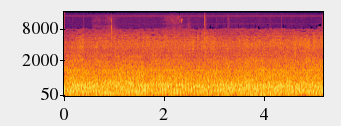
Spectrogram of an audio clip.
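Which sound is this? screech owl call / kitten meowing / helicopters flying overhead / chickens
helicopters flying overhead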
